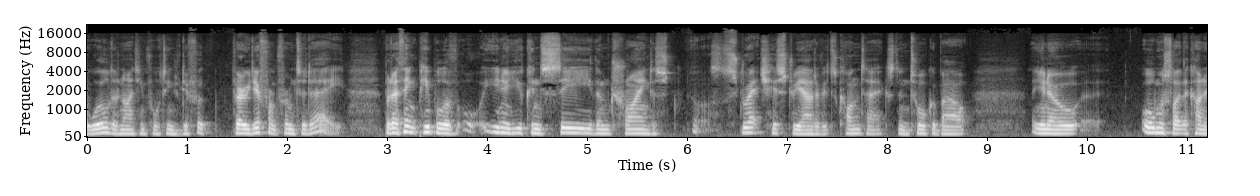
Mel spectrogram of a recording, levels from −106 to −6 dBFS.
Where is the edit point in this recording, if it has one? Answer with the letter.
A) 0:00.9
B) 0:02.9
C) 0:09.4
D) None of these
A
